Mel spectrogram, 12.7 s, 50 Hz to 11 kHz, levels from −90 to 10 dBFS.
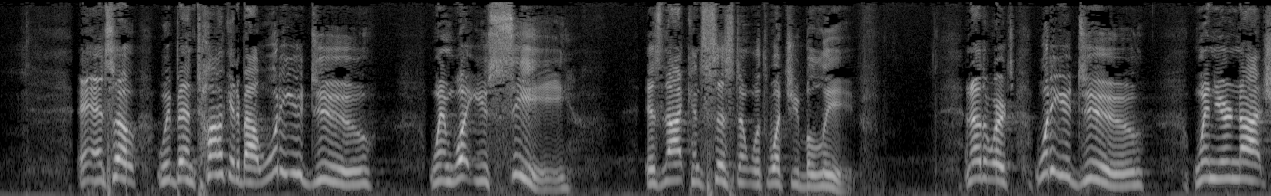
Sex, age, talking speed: male, 50-69, 145 wpm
